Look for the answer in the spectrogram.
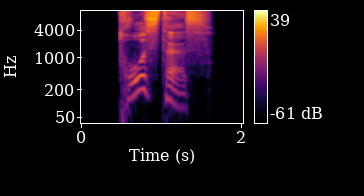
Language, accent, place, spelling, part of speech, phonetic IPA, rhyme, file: German, Germany, Berlin, Trostes, noun, [ˈtʁoːstəs], -oːstəs, De-Trostes.ogg
- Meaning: genitive of Trost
